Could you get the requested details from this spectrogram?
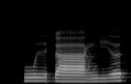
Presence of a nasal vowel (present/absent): absent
